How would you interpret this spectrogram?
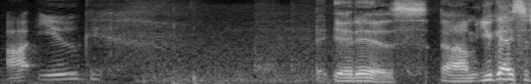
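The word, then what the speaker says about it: Otyugh: Is that pronounced Otyug?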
